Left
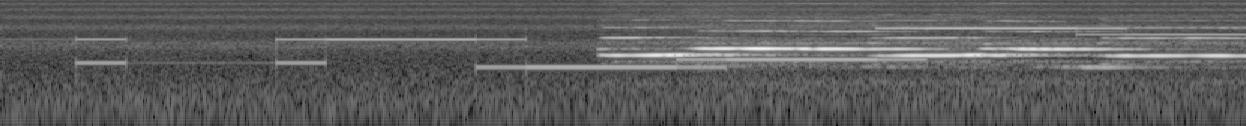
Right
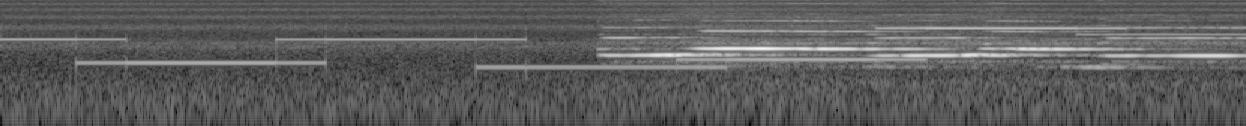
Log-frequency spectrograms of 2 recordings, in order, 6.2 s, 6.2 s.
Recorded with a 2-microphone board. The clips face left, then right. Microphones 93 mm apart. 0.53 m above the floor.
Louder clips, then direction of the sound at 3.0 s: Left 2 dB; 5° left (ahead or behind).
